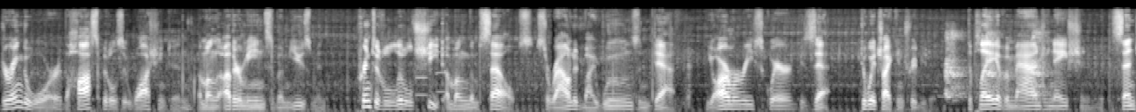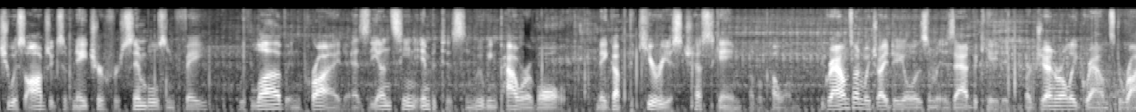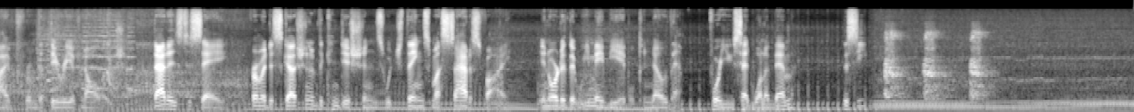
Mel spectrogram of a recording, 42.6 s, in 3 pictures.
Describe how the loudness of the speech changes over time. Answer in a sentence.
The loudness of the speech stays about the same.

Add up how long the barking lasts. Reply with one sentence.
The barking can be heard for 3 seconds in total.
